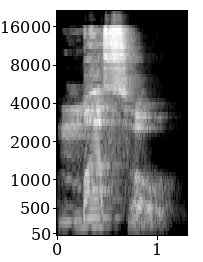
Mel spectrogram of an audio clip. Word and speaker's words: mussel: It's called mussel, okay? Mussel has the same pronunciation as the muscles of your body, right?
